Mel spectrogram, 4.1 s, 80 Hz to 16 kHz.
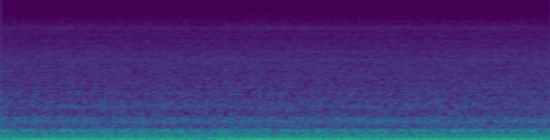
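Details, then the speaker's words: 2012 Ford Mustang GT Premium convertible, no check-engine lights, heard from the rear at the tailpipe. Deep, throaty, even idle rumble with a steady beat and no misses or knocks. "Slip around to the back so you can hear this run. Nice deep throaty exhaust"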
